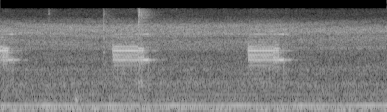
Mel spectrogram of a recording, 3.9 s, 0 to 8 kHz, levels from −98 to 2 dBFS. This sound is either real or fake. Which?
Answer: real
